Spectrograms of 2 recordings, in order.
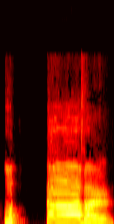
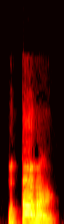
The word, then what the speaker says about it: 꽃다발: 자, 꽃다발. 그럼 역시 디귿이다. 그리고 이게 디귿으로 바뀌기 때문에 이제 다는 따가 되는 된소리 대기가 일어나는데 그건 다음 주에 할 거니까 이 꽃 받침만 보세요. 꽃다발, 꽃집. 그렇게 디귿으로 발음된다.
